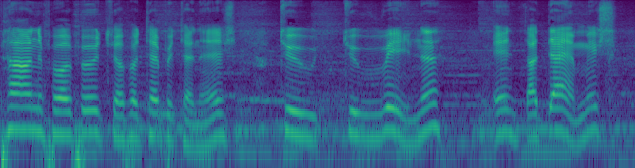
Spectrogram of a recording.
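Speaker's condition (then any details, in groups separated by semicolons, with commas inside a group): Down syndrome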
